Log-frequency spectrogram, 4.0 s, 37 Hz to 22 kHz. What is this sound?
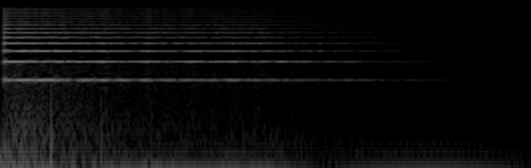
120 Concerta trumpet 03
layer of trumpet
